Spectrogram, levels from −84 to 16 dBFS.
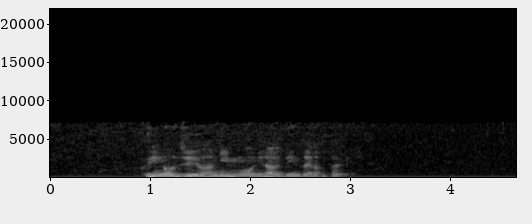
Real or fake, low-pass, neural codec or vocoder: real; 7.2 kHz; none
